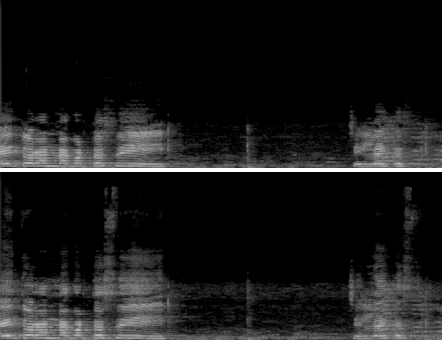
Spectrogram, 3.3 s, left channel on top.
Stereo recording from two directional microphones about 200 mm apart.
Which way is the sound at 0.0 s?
40° left (ahead or behind).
